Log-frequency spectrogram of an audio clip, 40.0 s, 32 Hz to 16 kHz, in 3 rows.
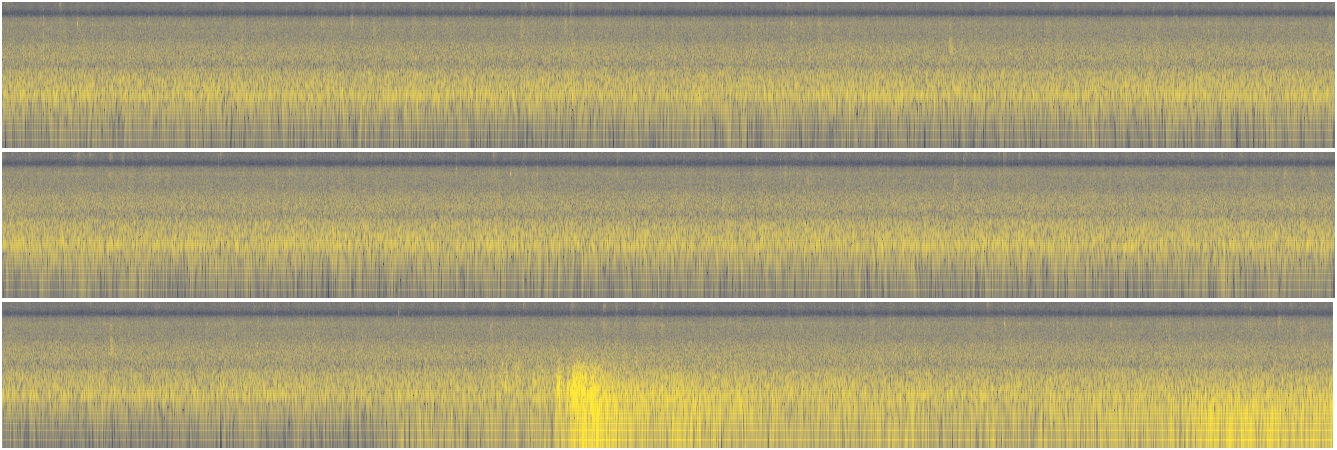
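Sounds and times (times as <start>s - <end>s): heavy rain falling: 30.4s - 39.9s
thunderclap: 30.4s - 39.9s.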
